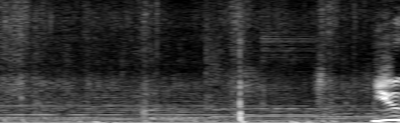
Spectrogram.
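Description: Quiet background music with steady held tones, with a couple of soft taps from running footfalls on the trail; a voice begins to cheer right at the end.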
